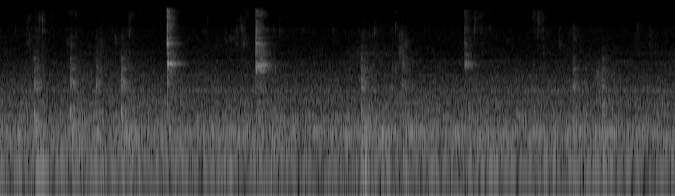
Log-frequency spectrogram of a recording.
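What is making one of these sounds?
Fingers rustle through dried food in a bowl.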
